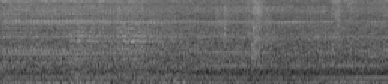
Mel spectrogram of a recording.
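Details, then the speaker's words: Window-type aircon after fan motor bearing replacement and cleaning (fan had been noisy, then stopped); compressor runs with a steady, even hum and low drone, no rubbing or grinding, fan now quiet. "Wala nang ingay. Yung ingay na naririnig yung mga boss yun. Yan. Yung run ng compressor."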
